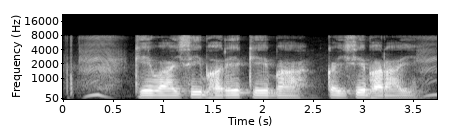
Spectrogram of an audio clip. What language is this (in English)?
Bhojpuri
